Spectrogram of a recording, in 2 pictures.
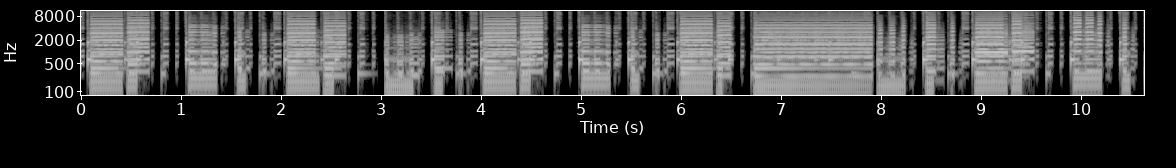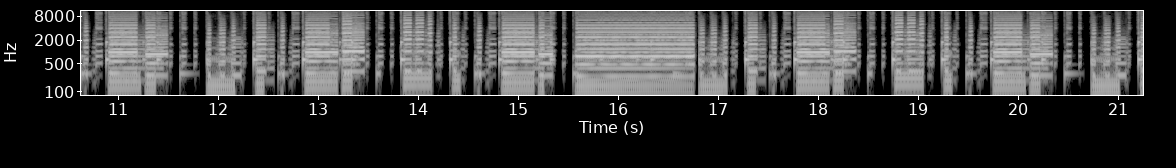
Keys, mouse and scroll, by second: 1.3 click, 1.8 typing, 2.2 click, 6.3 click, 6.8-7.7 typing, 8.3 click, 9.1 click, 9.9 scroll down 2, 10.4 ctrl+s, 10.6 click, 15.8 scroll down 1, 18.2 ctrl+s, 18.4 click, 19.9 8.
